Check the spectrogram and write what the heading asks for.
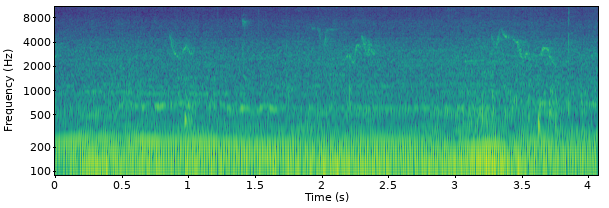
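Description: Side-by-side UTV engine running at low, steady revs as it crawls over rock ledges, the pitch lifting slightly about three seconds in.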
